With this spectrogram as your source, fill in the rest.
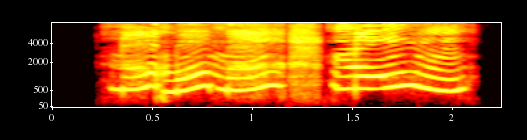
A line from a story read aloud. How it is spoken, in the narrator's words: Ava whined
